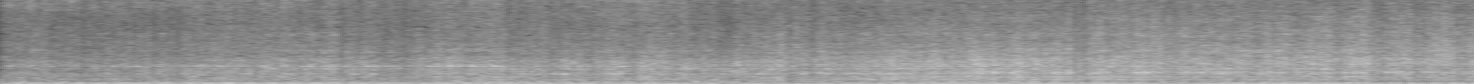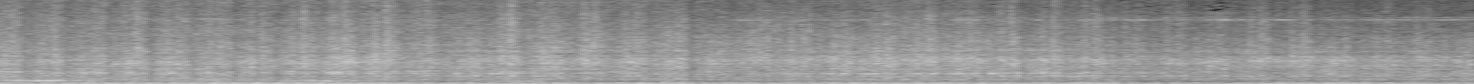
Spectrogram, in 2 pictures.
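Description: Several diesel-electric freight locomotives pulling an iron ore train past at close range, their engines running with a steady low drone over rolling wheel and rail noise.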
